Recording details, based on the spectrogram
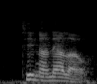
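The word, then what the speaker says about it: Tignanello: after this Italian wine Tina nello now I don't even know if that's the right pronunciation but I do know the g is silent in that word so the fact that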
